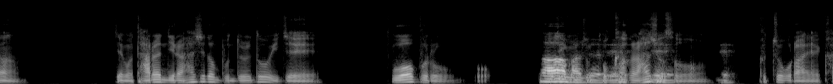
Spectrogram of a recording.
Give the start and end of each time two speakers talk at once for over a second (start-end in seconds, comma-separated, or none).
5.5-6.8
